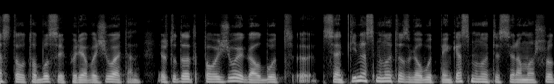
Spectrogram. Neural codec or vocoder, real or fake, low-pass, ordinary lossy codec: autoencoder, 48 kHz, 32 numbers a frame, DAC-VAE, trained on Japanese speech; fake; 10.8 kHz; MP3, 96 kbps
